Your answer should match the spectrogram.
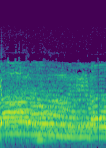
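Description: Slow hymn singing, with long held notes that glide from one pitch to the next.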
